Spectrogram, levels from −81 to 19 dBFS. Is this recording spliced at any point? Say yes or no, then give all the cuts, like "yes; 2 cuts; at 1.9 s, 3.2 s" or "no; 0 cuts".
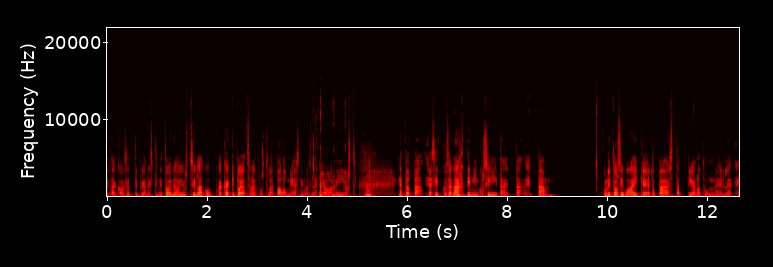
yes; 1 cut; at 4.3 s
